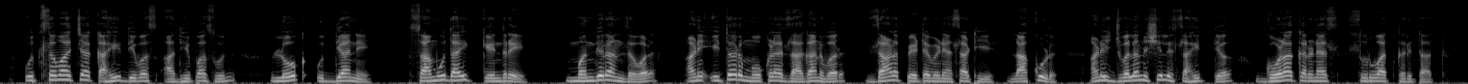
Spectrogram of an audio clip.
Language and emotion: Marathi, neutral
